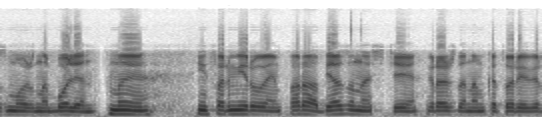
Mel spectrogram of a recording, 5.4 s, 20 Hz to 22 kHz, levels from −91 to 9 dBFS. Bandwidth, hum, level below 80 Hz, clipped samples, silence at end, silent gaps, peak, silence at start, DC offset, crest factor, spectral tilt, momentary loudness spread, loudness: 11.5 kHz; none; -52 dBFS; under 0.1%; 0 s; none; -4 dBFS; 0 s; under 0.1%; 12 dB; -5 dB/octave; 5 LU; -15 LUFS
